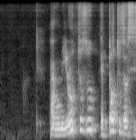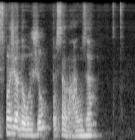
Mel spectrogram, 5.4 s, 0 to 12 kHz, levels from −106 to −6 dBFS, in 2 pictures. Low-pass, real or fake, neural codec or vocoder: 10.8 kHz; fake; codec, 32 kHz, 1.9 kbps, SNAC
